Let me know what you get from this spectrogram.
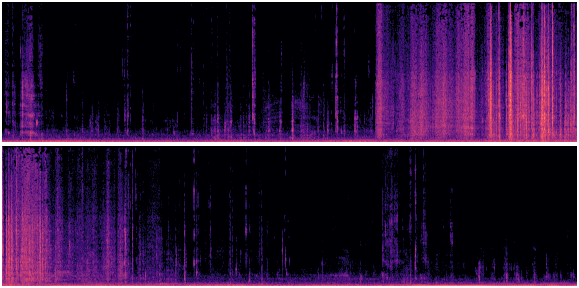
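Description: Close-miked chewing of fried chicken nuggets, with a louder stretch of crunching about a third of the way in, over a steady low hum.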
